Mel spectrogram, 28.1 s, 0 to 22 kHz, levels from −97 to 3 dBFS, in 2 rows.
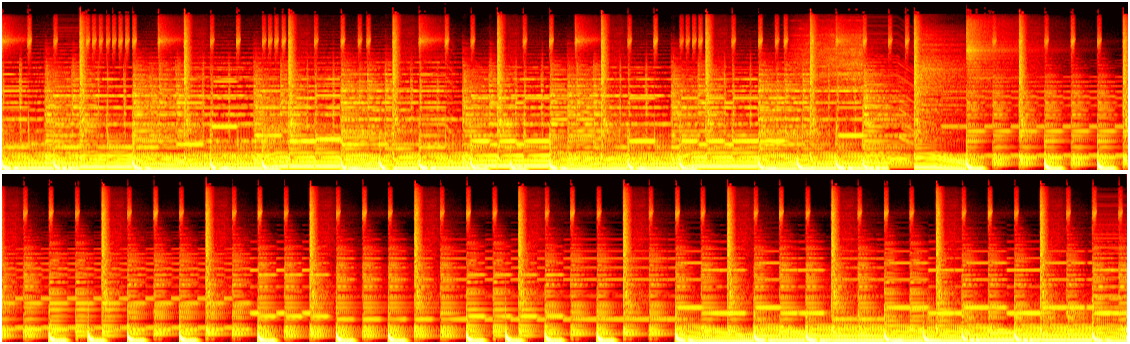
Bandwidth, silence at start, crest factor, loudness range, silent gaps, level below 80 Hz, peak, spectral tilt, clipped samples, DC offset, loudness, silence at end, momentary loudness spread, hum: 16 kHz; 0 s; 10 dB; 3 LU; none; -12 dBFS; 0 dBFS; -5.5 dB/octave; under 0.1%; under 0.1%; -13 LUFS; 0 s; 7 LU; none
